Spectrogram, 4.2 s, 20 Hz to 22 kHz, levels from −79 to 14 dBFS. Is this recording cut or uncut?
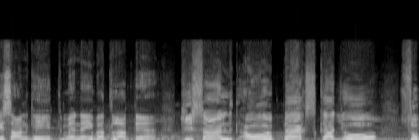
cut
